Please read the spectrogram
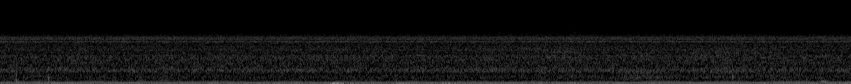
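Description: Quiet steady hiss with a low hum under it, the recording's background noise, with two or three faint soft bumps around three to four and a half seconds in.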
